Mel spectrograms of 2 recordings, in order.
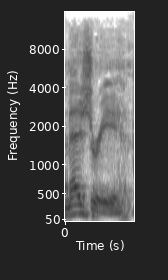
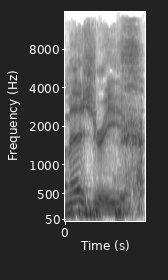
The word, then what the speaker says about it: Mejri: Salah Majiri. – Oh my gosh. – Or Mejri. Mejri, sorry. – Yeah, I think you butchered his name. – No, it's Salah Mejri.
